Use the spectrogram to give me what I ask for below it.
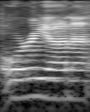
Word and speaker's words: Orianna: be my middle name orianna underscore Dorinda again again it's like Ariana but with an oh there you go last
